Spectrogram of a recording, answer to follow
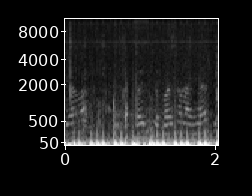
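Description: Indistinct voices of people talking quietly, over a continuous low, fluttering rumble.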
